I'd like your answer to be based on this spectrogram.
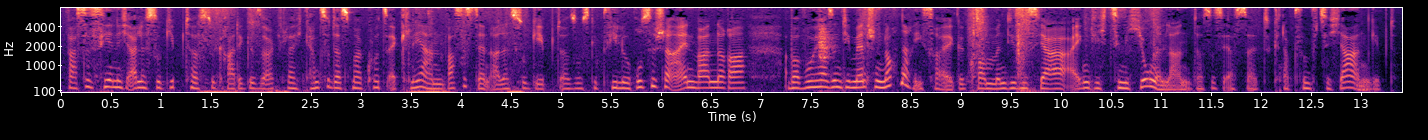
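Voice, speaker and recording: A woman's voice: on the low side, fairly even intonation, brisk, gravelly, a little mellow, slight background noise. A woman co-hosting a studio talk show, introducing a guest with a few hesitations. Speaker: radio co-host. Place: radio studio.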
